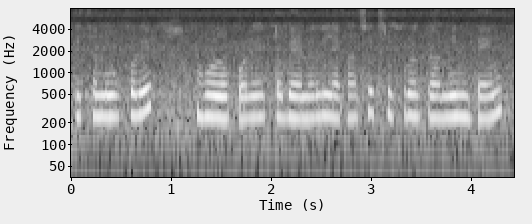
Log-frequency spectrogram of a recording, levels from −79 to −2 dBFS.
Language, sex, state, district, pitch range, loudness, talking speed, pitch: Bengali, male, Tripura, West Tripura, 235-250 Hz, -14 LUFS, 160 wpm, 245 Hz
